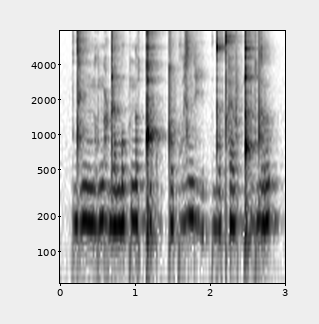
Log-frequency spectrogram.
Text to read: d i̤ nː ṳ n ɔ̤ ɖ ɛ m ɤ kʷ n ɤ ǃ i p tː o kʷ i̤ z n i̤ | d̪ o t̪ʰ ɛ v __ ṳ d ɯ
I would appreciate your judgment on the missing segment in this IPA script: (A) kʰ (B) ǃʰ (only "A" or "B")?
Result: B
